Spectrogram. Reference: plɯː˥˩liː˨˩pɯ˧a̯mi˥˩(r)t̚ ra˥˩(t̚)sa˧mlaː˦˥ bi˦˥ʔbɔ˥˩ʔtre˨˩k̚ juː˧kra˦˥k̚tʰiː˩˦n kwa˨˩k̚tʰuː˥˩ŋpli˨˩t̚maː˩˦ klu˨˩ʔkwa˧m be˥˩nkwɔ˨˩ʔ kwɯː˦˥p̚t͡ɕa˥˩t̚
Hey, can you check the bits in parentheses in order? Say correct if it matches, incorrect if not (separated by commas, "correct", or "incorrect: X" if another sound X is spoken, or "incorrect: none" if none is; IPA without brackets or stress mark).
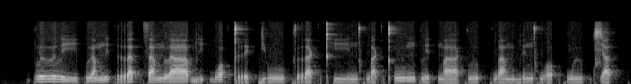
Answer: incorrect: none, correct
